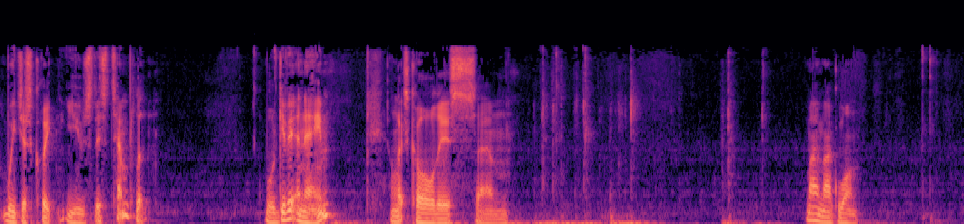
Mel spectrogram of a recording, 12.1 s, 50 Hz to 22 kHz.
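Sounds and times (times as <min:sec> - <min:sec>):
computer keyboard typing: 0:06.6 - 0:08.1, 0:09.0 - 0:09.6, 0:11.5 - 0:11.8.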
